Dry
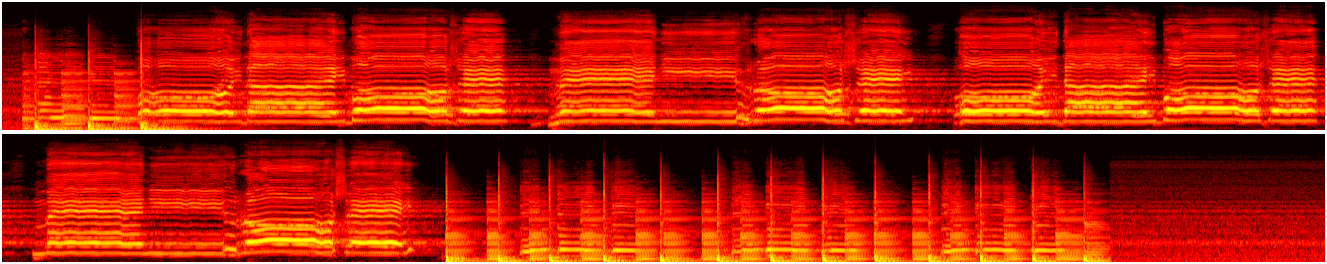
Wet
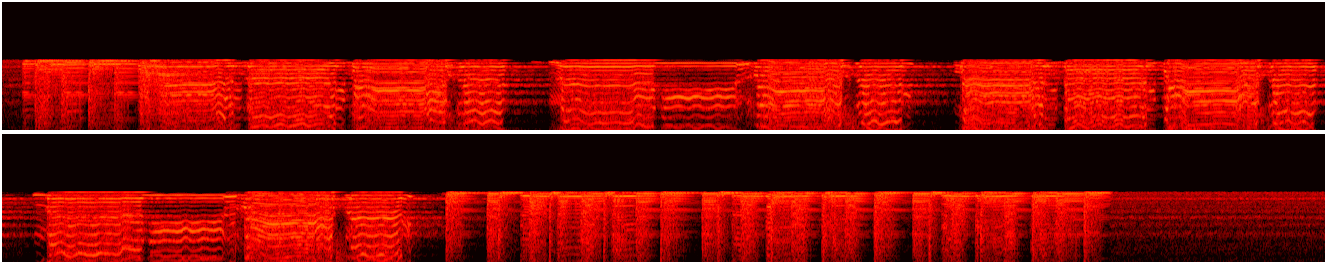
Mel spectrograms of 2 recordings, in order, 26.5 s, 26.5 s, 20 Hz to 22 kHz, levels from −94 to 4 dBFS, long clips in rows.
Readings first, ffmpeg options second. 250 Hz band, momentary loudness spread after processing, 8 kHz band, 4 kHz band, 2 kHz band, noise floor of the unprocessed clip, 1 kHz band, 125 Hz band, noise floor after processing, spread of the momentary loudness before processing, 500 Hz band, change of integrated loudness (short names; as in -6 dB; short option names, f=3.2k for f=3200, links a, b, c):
-22.5 dB, 8 LU, under -40 dB, +1.0 dB, -9.0 dB, -51 dBFS, -17.5 dB, -33.0 dB, -59 dBFS, 11 LU, -28.5 dB, -12.5 dB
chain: -af "aeval=exprs='0.0447*(abs(mod(val(0)/0.0447+3,4)-2)-1)':c=same,aemphasis=mode=production:type=50fm,lowpass=f=2.9k:t=q:w=0.5098,lowpass=f=2.9k:t=q:w=0.6013,lowpass=f=2.9k:t=q:w=0.9,lowpass=f=2.9k:t=q:w=2.563,afreqshift=-3400,volume=-7.5dB"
